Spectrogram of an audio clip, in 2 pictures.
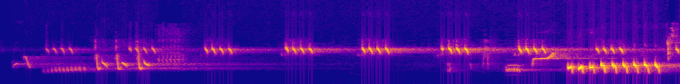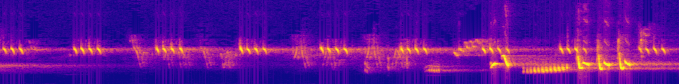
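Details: Nightingale singing at night in a forest: varied phrases of rapid repeated notes, a loud buzzy trill and sharp rising whistles, over a steady high insect chirping pulsing about twice a second.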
